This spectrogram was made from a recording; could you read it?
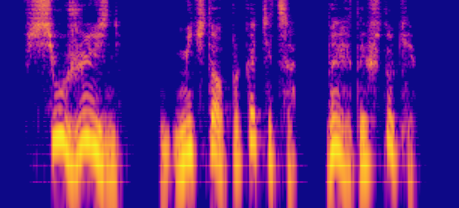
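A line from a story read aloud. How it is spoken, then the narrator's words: Joyful. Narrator (Russian): радостно сказал Рон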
